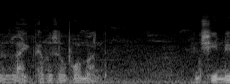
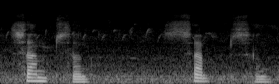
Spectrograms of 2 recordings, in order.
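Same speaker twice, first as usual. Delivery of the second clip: mock call of a lady calling her swan, higher; 5 semitones higher, much slower than usual. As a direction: tease her by calling the swan name in a sing-song. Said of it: "taking the piss out of that lady going".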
